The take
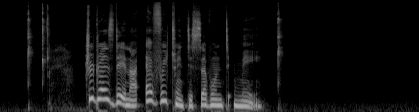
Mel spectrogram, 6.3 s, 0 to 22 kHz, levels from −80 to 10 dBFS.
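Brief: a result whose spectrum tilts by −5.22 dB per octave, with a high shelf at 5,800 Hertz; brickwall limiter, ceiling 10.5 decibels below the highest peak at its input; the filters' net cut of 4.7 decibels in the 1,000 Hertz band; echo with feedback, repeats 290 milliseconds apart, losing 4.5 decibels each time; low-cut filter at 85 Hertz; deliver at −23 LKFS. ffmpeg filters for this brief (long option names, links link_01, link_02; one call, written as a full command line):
ffmpeg -i in.wav -af "highpass=85,equalizer=frequency=1000:width_type=o:gain=-7.5,highshelf=frequency=5800:gain=-4.5,alimiter=level_in=2.5dB:limit=-24dB:level=0:latency=1,volume=-2.5dB,aecho=1:1:290|580|870|1160|1450|1740|2030|2320|2610:0.596|0.357|0.214|0.129|0.0772|0.0463|0.0278|0.0167|0.01,volume=11dB" out.wav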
